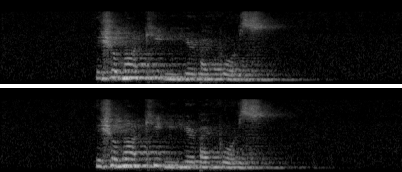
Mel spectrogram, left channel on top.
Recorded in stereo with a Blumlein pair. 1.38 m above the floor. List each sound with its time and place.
1.0 s a woman speaking: 10° right, 3.5 m; by 2.7 s 50° right, 3.5 m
